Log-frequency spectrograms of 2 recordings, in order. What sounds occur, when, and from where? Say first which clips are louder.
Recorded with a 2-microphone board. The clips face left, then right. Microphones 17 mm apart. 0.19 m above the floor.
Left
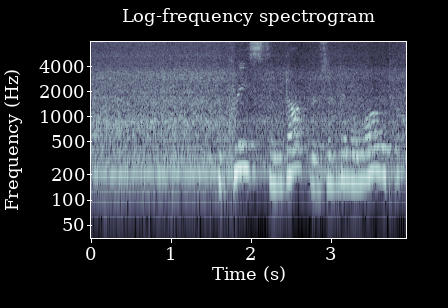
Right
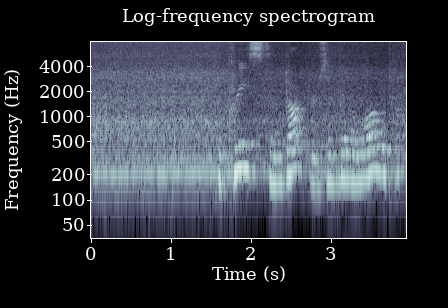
1.6 s a woman speaking: even; 5° right (ahead or behind), 1.6 m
